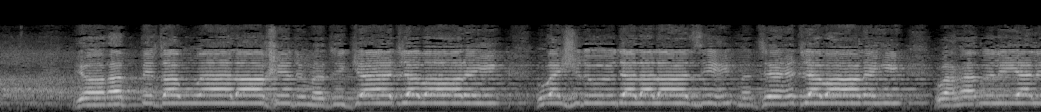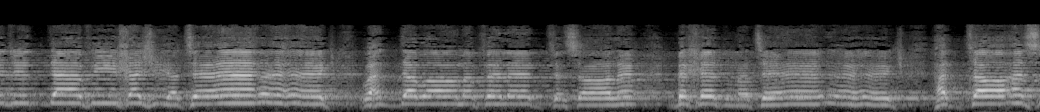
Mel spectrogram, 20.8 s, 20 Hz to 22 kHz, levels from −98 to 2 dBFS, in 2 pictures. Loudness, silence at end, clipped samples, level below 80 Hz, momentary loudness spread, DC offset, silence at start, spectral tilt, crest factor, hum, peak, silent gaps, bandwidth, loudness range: -29 LUFS; 0 s; under 0.1%; -86 dBFS; 10 LU; under 0.1%; 0 s; -2 dB/octave; 18 dB; none; -12 dBFS; none; 10 kHz; 4 LU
